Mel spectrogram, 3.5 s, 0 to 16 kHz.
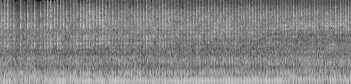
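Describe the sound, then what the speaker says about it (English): A vintage Ferrari, a noisy old car shown at a 2008 concours d'elegance, idles with a steady, loud low rumble and a constant mechanical drone throughout, with no talking. "here's that noisy Ferrari we saw yesterday"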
